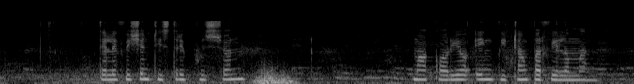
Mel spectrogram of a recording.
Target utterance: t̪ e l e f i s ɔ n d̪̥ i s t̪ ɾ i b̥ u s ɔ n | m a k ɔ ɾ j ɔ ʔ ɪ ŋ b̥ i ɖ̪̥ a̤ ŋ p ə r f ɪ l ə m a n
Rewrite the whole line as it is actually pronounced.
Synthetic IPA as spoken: t̪ e l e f i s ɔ n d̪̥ i s t̪ ɾ i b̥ u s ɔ n | m a k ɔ ɾ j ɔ ʔ ɪ ŋ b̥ i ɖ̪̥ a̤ ŋ p ə r f i l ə m a n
